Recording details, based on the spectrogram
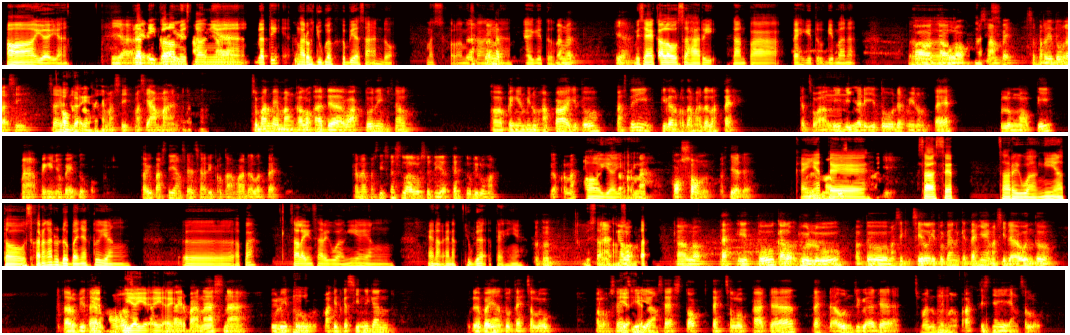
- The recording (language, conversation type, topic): Indonesian, unstructured, Antara kopi dan teh, mana yang lebih sering Anda pilih?
- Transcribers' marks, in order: distorted speech; mechanical hum; static; other animal sound; unintelligible speech; other background noise; tsk; tapping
